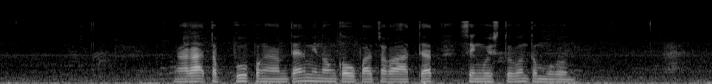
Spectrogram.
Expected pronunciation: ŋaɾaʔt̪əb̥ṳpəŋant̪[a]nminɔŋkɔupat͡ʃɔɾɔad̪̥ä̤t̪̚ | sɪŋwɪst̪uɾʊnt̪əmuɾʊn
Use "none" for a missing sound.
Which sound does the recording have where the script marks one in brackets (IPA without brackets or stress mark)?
ɛ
